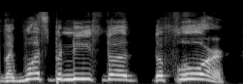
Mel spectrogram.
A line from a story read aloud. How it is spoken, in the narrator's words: He screamed at Scarlett Johansson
